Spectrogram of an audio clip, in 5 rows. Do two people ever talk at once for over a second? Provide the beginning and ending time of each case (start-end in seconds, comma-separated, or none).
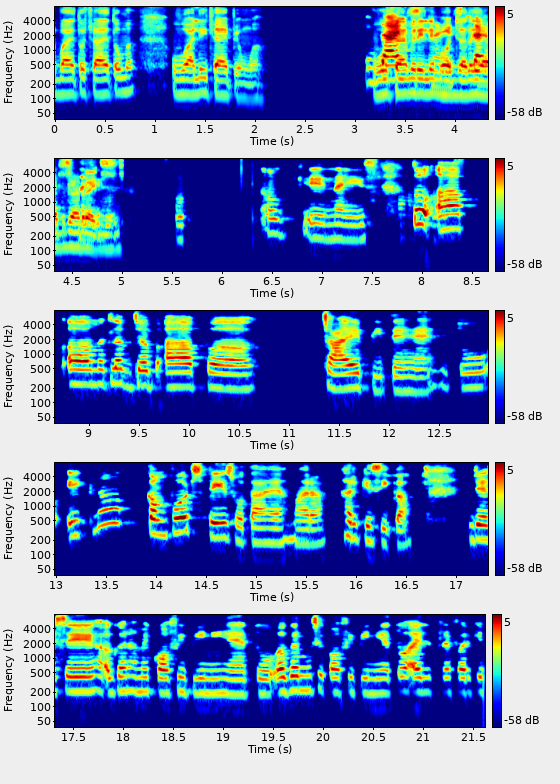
3.3-5.0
